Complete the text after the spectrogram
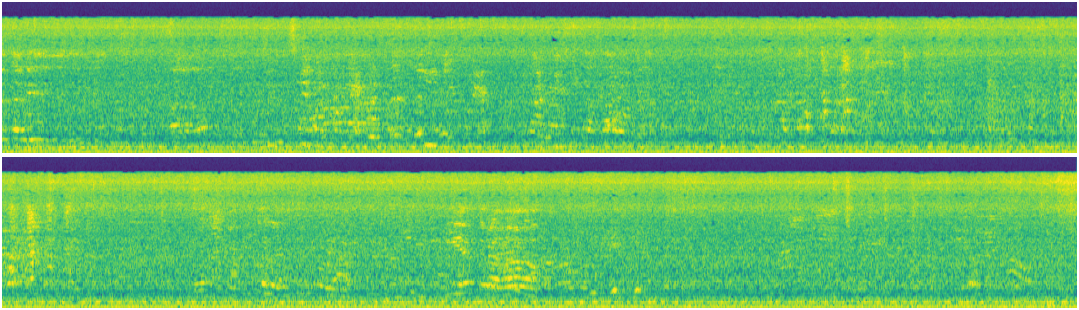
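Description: A ventilation fan hums steadily and loudly.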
